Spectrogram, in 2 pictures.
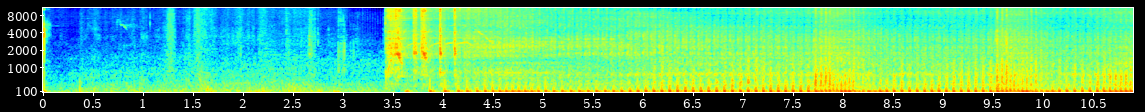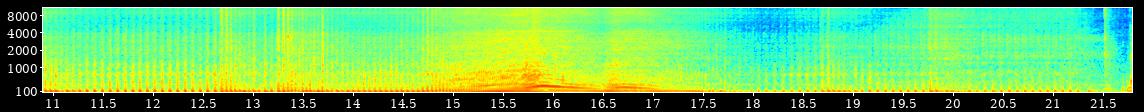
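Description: A motorcycle engine with its exhaust fitted, held in neutral, idles with a steady low throb and is revved up and back down several times. It is loud and close, with a brief mechanical clatter.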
